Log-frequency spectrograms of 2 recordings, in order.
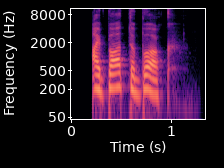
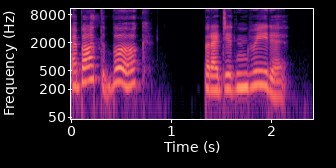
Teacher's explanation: The first sentence has falling intonation, which indicates that the thought has ended. The second sentence contains rising intonation, indicating that the thought has not ended.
